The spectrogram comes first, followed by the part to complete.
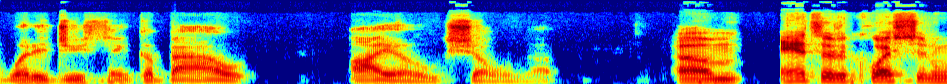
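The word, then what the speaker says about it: Ayo: And he meets up with, I believe it's pronounced Io, right?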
